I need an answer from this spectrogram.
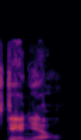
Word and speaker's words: Danielle: Well, you also thought it was you didn't know you still call him Daniel Manning. It's Danielle.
